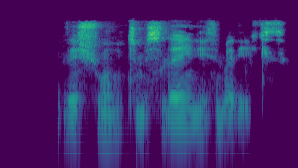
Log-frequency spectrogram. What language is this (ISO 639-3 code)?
kab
